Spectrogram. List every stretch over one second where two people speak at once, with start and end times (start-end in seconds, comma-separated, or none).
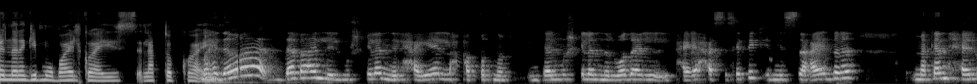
none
